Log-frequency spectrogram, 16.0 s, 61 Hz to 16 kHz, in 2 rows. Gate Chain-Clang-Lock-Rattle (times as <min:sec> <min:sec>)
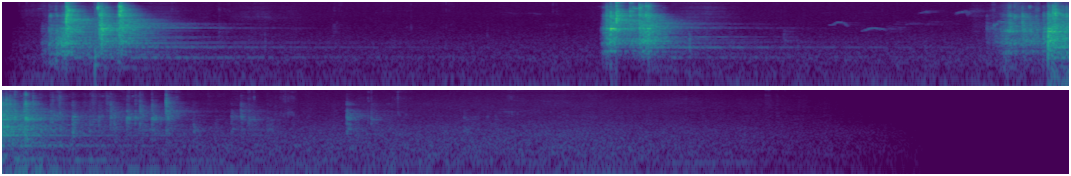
0:00.3 0:02.4, 0:04.5 0:06.2, 0:07.0 0:12.2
